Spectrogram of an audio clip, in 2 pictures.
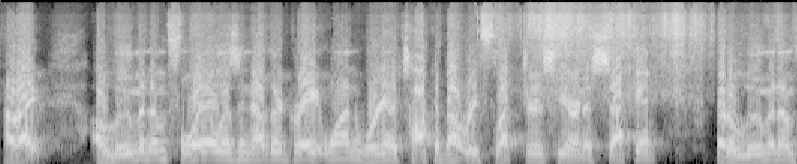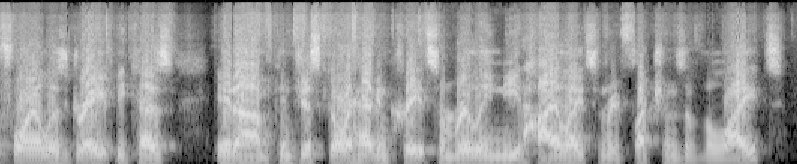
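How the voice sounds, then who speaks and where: Young man, loud and casual, walks viewers through product shots live; mid-pitched voice. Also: fast talker, rough recording. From Florida. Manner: casual, upbeat, talks to chat. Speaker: photography instructor. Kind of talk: live workshop demonstration.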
